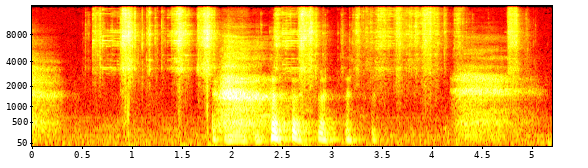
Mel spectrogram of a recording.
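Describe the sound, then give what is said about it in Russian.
A bunch of keys is thrown down by a woman and jangles in bright metallic clinks, a few scattered rattles spread over several seconds, moderately loud. “Бросила ключи.”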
